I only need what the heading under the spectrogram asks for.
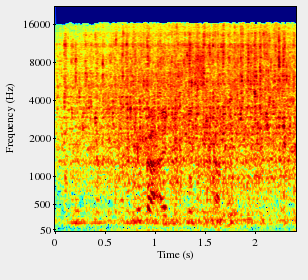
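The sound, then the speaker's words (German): Water pours into a green watering can, drawn from a homemade storage tank fed by a pond, with a steady splashing trickle throughout. “Er nimmt eine grüne Gießkanne und füllt sie mit Wasser aus einem selbstgebauten Speicher, der gespeist wird aus einem Teich.”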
